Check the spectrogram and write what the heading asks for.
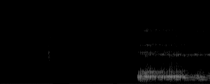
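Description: Near silence on a video-call line, then about one and a half seconds in a voice holding a drawn-out "uh" of hesitation.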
